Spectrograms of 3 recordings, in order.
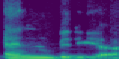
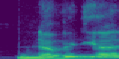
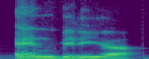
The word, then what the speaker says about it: Nvidia: Um, the correct way to pronounce it is actually Nvidia. Yeah, here it is. Novidia is incorrect. Nvidia.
